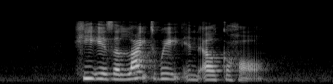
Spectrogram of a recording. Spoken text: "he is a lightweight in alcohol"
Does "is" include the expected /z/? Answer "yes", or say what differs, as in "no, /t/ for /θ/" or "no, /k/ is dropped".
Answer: yes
